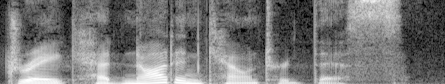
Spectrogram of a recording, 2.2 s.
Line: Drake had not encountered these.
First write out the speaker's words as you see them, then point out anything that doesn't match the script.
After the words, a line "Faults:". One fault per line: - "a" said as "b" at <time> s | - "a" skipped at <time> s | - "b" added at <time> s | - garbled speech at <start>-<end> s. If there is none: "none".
Drake had not encountered this.
Faults:
- "these" said as "this" at 1.6 s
